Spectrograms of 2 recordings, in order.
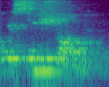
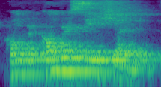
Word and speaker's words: conversation: Muita gente acaba falando conversation, com esse on, né? Mas, na real, a gente pronuncia com som de an no final.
